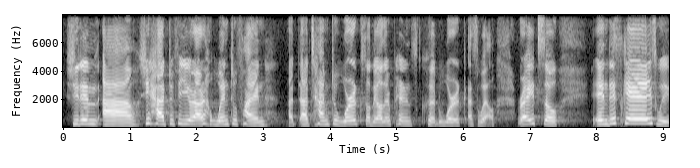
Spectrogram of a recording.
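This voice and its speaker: This woman talks at a fairly slow pace in a high pitch, with a Spanish accent and ordinary pitch variation. The recording is very clean, with a silent background. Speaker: nonprofit program leader. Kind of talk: panel talk. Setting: room with audience.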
